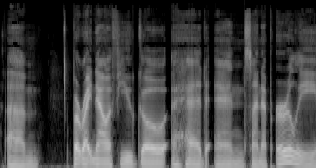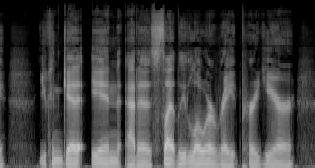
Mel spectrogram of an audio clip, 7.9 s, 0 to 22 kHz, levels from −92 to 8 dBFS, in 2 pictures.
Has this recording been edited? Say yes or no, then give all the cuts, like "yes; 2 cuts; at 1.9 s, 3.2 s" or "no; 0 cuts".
no; 0 cuts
